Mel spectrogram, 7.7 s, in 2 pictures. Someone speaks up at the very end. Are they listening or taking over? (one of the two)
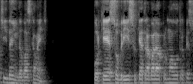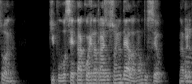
taking over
